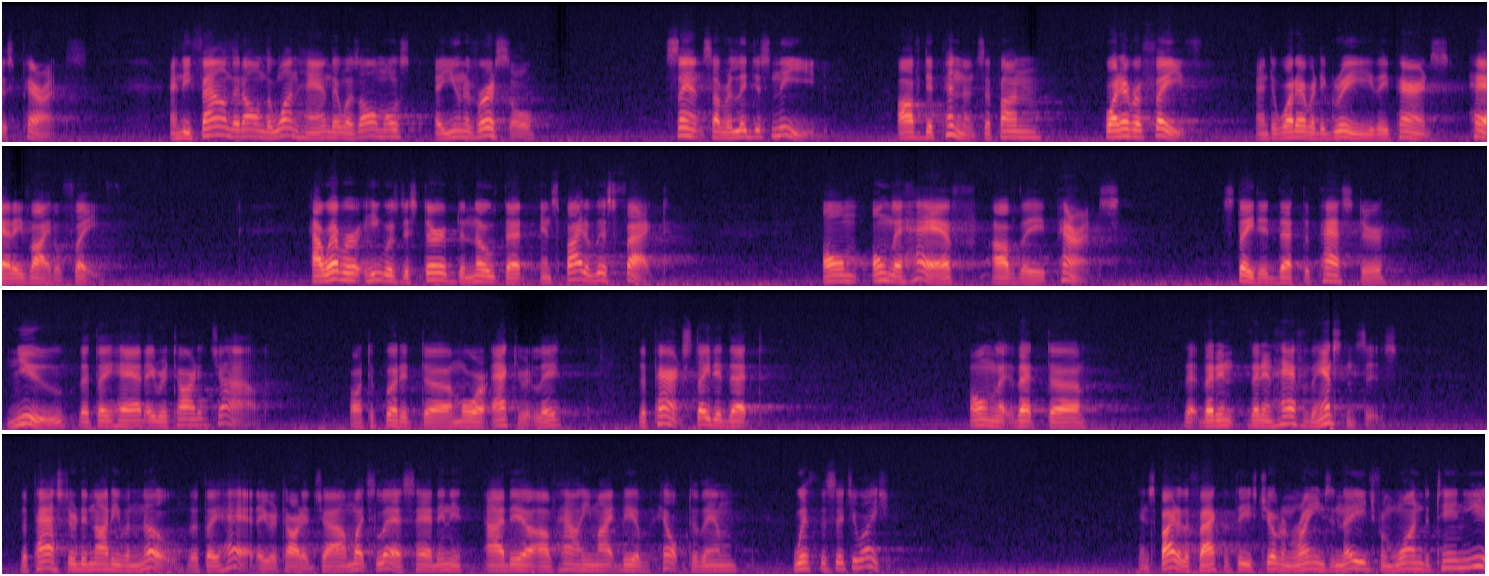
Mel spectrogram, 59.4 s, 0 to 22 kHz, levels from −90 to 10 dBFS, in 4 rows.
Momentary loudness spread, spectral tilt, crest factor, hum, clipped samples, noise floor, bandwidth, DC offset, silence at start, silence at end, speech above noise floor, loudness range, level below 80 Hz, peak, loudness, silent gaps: 13 LU; -5 dB/octave; 22 dB; none; under 0.1%; -53 dBFS; over 20 kHz; under 0.1%; 0 s; 0 s; 29 dB; 6 LU; -54 dBFS; -4 dBFS; -24 LUFS; none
